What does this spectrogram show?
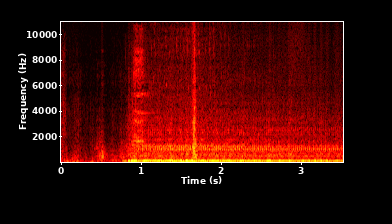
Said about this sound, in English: We travel to base camp by snowmobile, the most common form of transportation over the frozen ocean.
